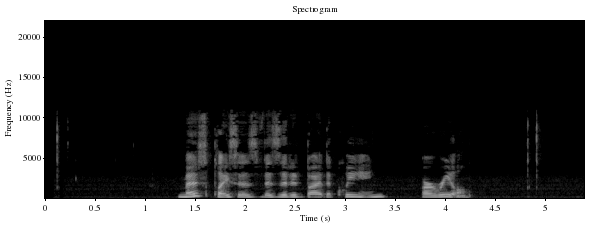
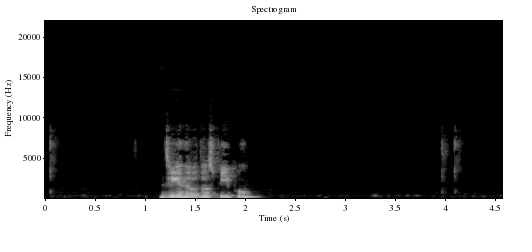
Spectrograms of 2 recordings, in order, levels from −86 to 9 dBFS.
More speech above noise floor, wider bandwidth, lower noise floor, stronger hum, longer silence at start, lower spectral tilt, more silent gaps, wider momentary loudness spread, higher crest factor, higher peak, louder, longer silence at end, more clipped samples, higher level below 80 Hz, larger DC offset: second, 41 dB vs 56 dB; first, 11 kHz vs 9 kHz; second, -72 dBFS vs -76 dBFS; neither; first, 1.35 s vs 1.15 s; second, -4 dB/octave vs -5.5 dB/octave; neither; first, 22 LU vs 12 LU; about the same, 20 dB vs 22 dB; second, -14 dBFS vs -4 dBFS; second, -31 LUFS vs -21 LUFS; second, 1.15 s vs 2.45 s; neither; second, -80 dBFS vs -58 dBFS; neither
